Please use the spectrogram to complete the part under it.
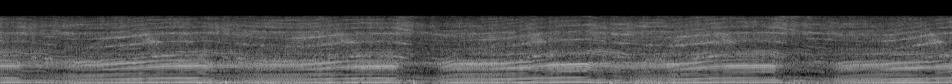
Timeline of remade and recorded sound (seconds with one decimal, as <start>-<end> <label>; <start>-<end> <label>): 0.0-2.1 recorded; 2.1-6.8 remade; 6.8-9.5 recorded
